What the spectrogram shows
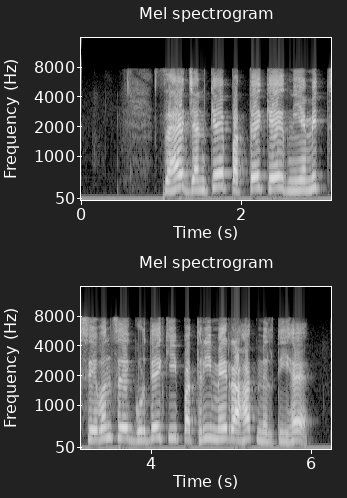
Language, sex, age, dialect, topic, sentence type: Hindi, male, 25-30, Hindustani Malvi Khadi Boli, agriculture, statement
